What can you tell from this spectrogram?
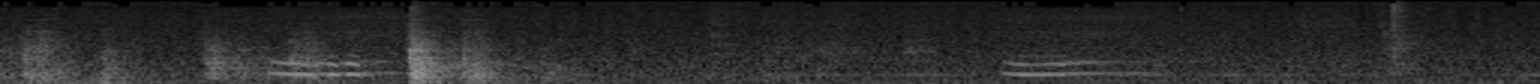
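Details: Asleep, two-year-old Angora ferret Mutchin produces a quiet 'kuu-kuu' snore: two brief whistled tones about two seconds apart, with a faint hum between them. Several sharp knocks and rustles come early on.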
